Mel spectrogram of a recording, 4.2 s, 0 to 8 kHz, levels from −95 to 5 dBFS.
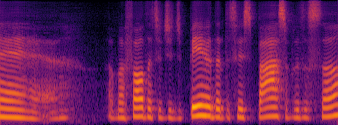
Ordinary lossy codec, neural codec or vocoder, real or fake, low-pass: none; codec, 16 kHz, 0.2 kbps, FocalCodec; fake; none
